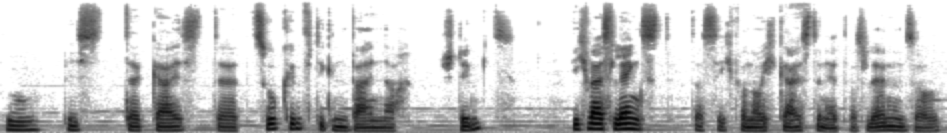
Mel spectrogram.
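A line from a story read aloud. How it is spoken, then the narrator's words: Plain. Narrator (German): sagte Scrooge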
